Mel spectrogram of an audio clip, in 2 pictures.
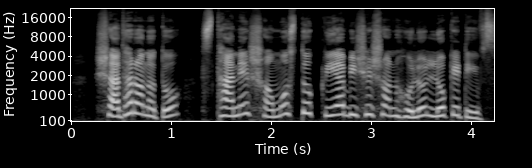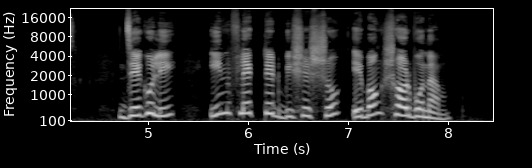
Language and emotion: Bengali, neutral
